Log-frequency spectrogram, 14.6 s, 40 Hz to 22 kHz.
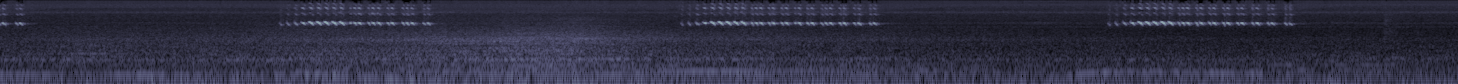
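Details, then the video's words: Cricket recorded near home on 7 September 2023 with a TASCAM DR-05: three high, pulsed chirping bursts about a second and a half long, spaced roughly four seconds apart, over a steady low background rumble. "Cricket chirping (コオロギの鳴き声"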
